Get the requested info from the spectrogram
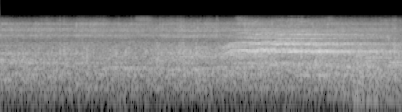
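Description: Indoor pool hall noise of water and echo; a bit over two seconds in, a high-pitched shout or squeal from a person's voice rises briefly and is held for nearly two seconds, ringing in the hall.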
